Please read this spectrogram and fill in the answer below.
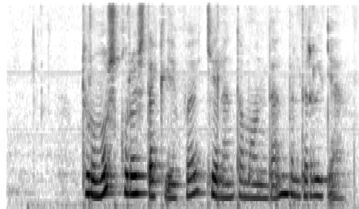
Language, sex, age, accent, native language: Uzbek, female, 25-34, Toshkent viloyati, Uzbek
